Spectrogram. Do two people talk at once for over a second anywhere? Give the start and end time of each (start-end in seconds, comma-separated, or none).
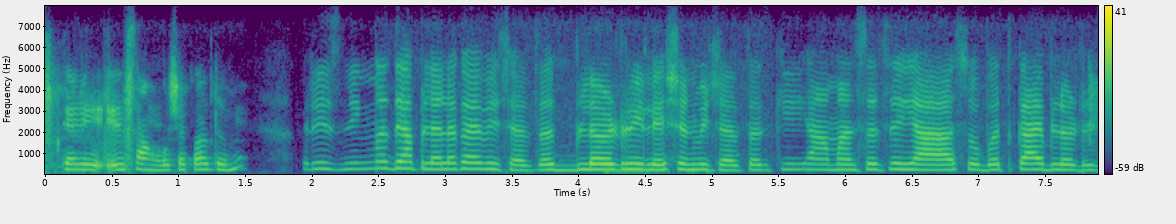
none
